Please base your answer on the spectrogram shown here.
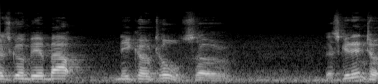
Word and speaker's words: Neiko: I don't think it's pronounced Neiko. It's Neiko.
